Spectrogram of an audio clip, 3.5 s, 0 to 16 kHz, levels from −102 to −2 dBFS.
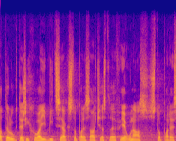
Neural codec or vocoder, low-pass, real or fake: none; 14.4 kHz; real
